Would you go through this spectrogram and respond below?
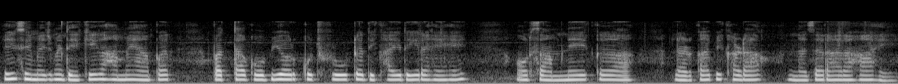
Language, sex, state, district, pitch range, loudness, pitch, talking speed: Hindi, female, Rajasthan, Jaipur, 210-225 Hz, -16 LUFS, 215 Hz, 180 wpm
